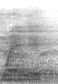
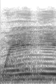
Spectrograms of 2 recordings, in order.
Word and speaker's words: mwenye: it's a silent M, right? Mwe. Mwenye. Yeah. You It's a say, silent M. Like Mwenye.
